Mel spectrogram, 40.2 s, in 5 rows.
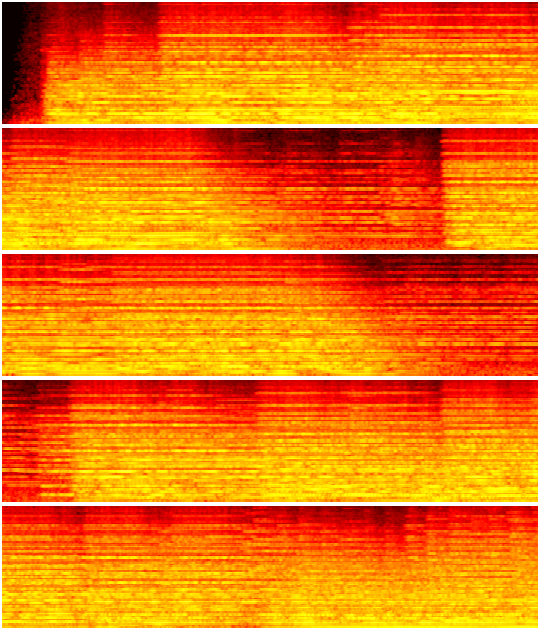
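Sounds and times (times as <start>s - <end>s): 
musical improvisation: 0.3s - 40.2s.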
